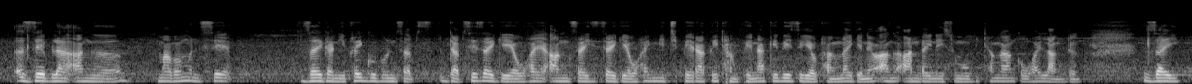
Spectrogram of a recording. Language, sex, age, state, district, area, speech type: Bodo, male, 18-30, Assam, Chirang, urban, spontaneous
